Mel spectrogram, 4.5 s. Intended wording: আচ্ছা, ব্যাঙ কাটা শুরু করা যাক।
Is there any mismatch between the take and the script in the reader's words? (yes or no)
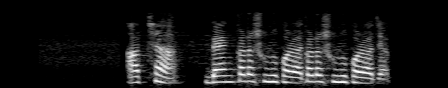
yes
